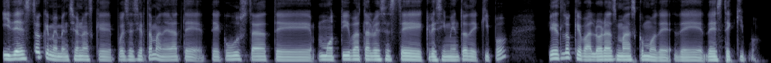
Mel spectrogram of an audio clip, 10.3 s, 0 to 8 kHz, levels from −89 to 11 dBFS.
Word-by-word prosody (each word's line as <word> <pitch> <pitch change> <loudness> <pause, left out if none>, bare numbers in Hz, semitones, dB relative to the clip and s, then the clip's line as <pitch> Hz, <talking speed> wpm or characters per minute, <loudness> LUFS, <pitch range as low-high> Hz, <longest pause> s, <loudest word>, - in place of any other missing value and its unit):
Y 135 -1 +4
de 140 +1 +6
esto 150 +7 0
que 180 -4 -1
me 120 -4 +2
mencionas 110 +1 0
que, 105 -3 -5
pues, 110 +2 -4
de 110 - -1
cierta 120 +4 -2
manera, 110 -5 -1
te 100 -8 -5
te 105 - -4
gusta, 115 -2 -1
te 100 -2 -2
motiva, 120 +2 +1
tal 120 -1 0
vez, 120 0 +2
este 115 -1 +2
crecimiento 105 +1 0
de 110 - +1
equipo, 100 - -6 0.5
¿qué 150 +2 +4
es 155 - 0
lo 180 0 +1
que 145 - +1
valoras 110 +1 +3
más 115 -1 +3
como 115 -3 +1
de 95 -2 -1
de 95 -1 -1
de 110 -1 +3
este 105 -2 +1
equipo? - - -9
110 Hz, 200 wpm, -23 LUFS, 105-120 Hz, 0.5 s, de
